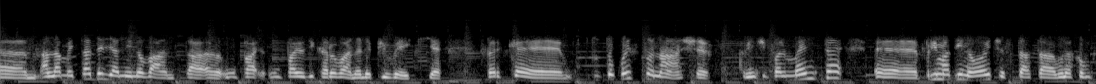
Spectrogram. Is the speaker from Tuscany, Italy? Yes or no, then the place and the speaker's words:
no; Bra, Piedmont, Italy; sto attraversando dei territori che sono vicinissimi a casa mia perché io sono di Bra.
